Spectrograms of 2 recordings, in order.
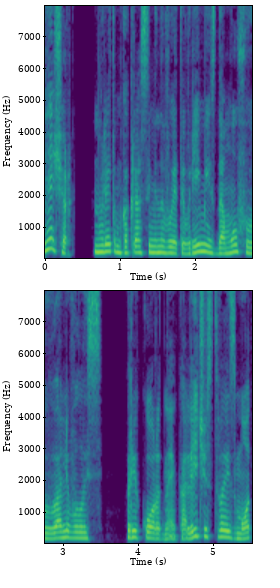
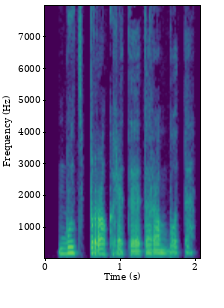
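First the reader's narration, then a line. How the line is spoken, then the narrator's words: Barely audible muttering. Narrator (Russian): еле слышно пробормотал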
